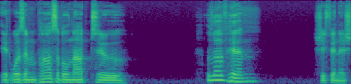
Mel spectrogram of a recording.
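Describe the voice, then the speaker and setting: At a fairly slow pace, a man speaks in a dark, mellow tone with ordinary pitch variation. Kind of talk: audiobook reading.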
